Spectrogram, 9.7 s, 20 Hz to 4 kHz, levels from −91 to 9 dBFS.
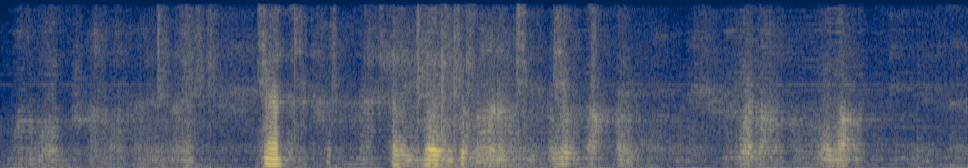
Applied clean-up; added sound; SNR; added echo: neural separator model SepFormer WHAMR!.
